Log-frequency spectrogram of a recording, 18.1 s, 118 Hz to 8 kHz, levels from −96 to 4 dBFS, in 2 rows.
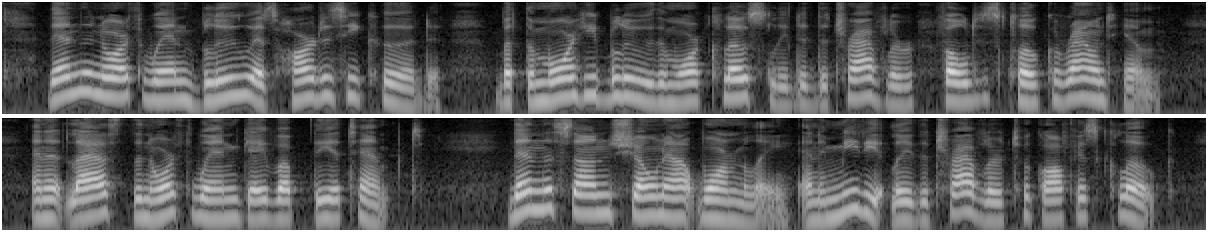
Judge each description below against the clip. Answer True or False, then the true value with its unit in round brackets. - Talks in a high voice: True (195 Hz)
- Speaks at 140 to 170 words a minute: True (165 wpm)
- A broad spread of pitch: False (3.4 semitones)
